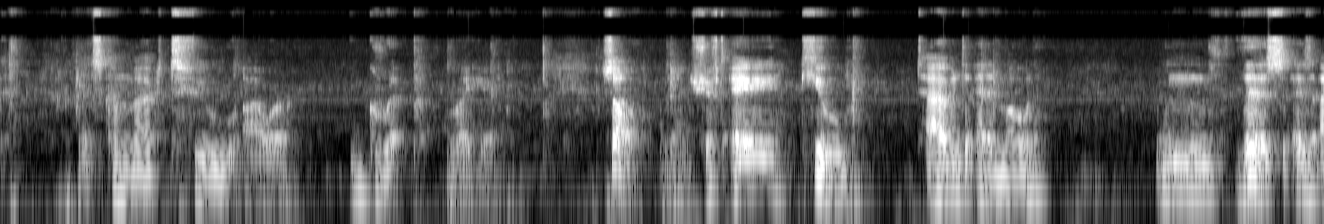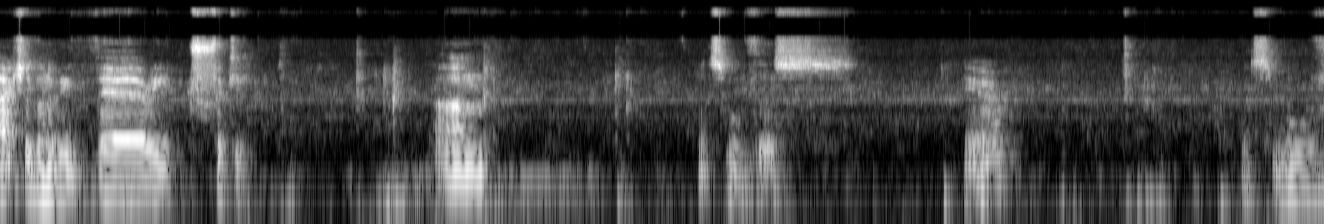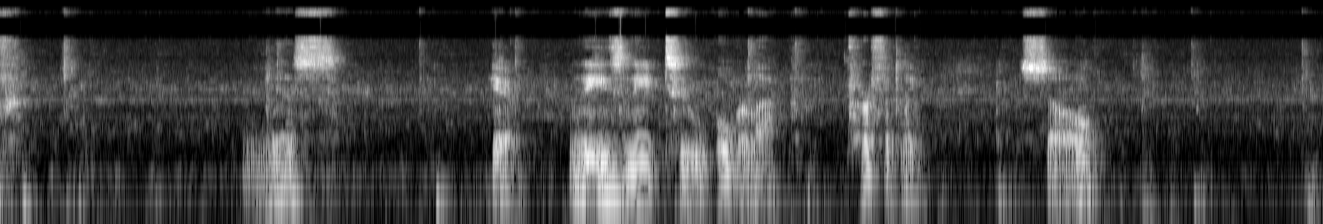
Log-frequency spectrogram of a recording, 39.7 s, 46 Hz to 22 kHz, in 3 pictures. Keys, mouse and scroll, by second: 0.6 z, 6.0 middle click, 6.6 shift+a, 8.4 Tab, 9.8 g, 15.8-18.0 middle drag, 17.1 a, 18.0 b, 19.4 g, 23.1-24.2 drag, 24.6 a, 25.4 b, 26.1 click, 26.8-29.2 middle drag, 29.2 g, 33.5-36.4 middle drag, 36.5 b, 37.4 click, 38.2 click, 38.8 click, 39.3 click.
